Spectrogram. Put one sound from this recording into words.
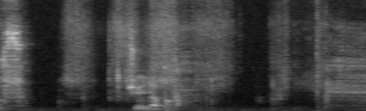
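A sheet of paper rustles as it is set down.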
